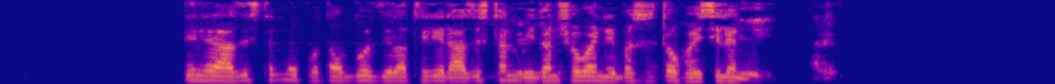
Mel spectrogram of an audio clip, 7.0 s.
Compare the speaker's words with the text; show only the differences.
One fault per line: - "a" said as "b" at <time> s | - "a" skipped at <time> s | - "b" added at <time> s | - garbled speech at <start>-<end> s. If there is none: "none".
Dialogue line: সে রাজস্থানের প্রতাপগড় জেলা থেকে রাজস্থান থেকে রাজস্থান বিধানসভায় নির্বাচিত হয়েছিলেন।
- "সে" said as "তিনি" at 1.2 s
- "থেকে রাজস্থান" skipped at 3.4 s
